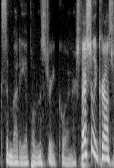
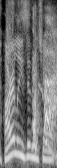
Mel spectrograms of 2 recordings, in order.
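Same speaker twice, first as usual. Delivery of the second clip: excited greeting; 9 semitones higher, 6 dB louder than usual. Real, not acted.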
